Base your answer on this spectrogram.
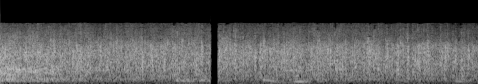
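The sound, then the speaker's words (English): A crowd applauds in a steady, dense round of clapping that stays loud for several seconds, broken by one brief cut of silence partway through. “Well, I thought that was worth a round of applause, if nobody...”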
